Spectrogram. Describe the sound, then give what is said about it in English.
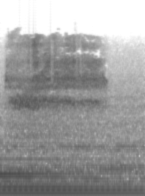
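A single deep breath drawn in through the nose during a guided relaxation exercise, a steady, airy hiss lasting just over a second before it cuts off, heard alone over a faint low hum with no talking. “We're gonna take some deep breaths in our nose”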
